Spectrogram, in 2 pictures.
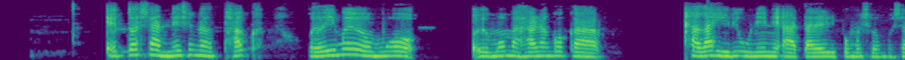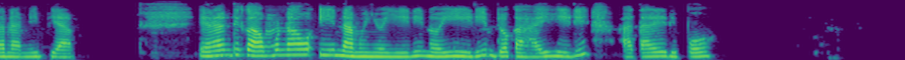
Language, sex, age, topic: Oshiwambo, female, 18-24, agriculture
